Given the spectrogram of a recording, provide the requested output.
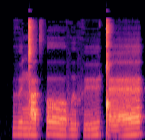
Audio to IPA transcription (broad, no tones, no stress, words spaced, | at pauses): vyŋ͡ǀat͡sʼɤː vɨfyː ǃɛː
